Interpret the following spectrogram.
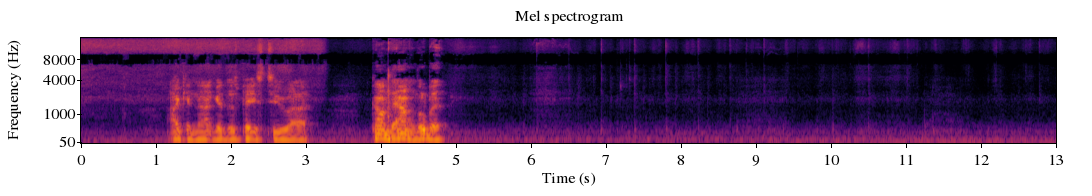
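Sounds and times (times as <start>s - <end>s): shaving brush squishing soap: 5.6s - 13.0s.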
